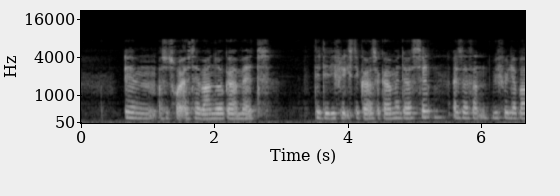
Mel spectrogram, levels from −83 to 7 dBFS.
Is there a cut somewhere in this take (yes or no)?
no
